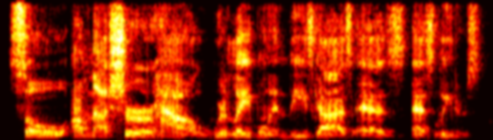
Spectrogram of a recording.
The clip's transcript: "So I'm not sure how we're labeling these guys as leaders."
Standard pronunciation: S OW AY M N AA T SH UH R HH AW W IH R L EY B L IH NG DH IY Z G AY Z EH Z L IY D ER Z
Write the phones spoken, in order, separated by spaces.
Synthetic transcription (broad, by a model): S OW AY M N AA T SH UH R HH AW W IH R L EY B L IH NG DH IY Z G AY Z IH Z L IY D ER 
